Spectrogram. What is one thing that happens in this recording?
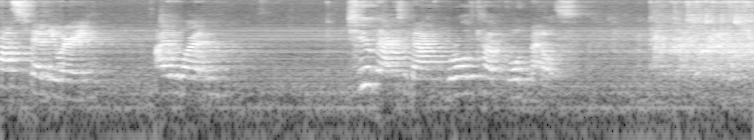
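A young woman speaks calmly through a loudspeaker.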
